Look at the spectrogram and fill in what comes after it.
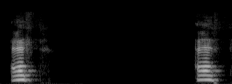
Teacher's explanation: হালকা sound, এফ, এফ। উপরের দাঁত নিচের ঠোঁটের সঙ্গে হালকা টাচ করো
